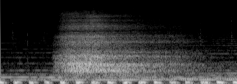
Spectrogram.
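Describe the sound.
A deep breath drawn in: a long, breathy hiss that starts abruptly and lasts about two seconds, over a steady pulsing low beat.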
